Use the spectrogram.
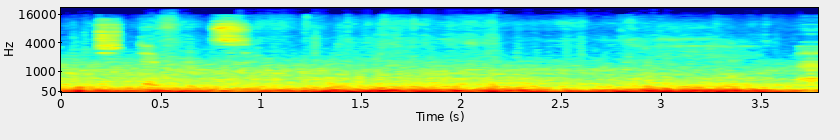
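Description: Heard from inside the cabin, a 1994 BMW 850CSI fitted with a dyno chip and Racing Dynamics exhaust drones with a deep, steady engine rumble on the road, with a voice speaking over it.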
